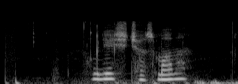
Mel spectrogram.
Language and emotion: Russian, neutral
